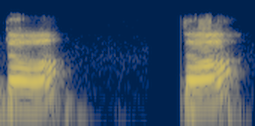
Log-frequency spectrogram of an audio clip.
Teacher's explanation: The tip of your tongue is touching the upper teeth, lower part, right?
